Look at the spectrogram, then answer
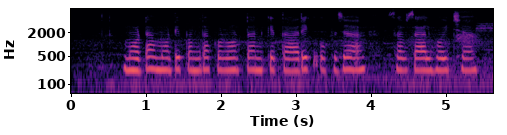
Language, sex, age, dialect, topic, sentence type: Maithili, female, 18-24, Bajjika, agriculture, statement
